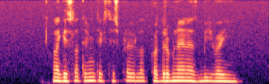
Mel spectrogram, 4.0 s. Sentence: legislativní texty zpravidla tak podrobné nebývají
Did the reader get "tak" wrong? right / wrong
wrong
